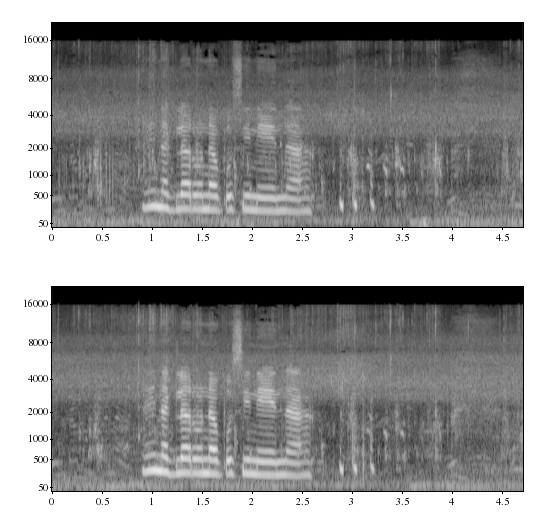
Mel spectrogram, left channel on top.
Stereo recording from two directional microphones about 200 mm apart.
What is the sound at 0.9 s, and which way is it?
Speech, 20° right (ahead or behind).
